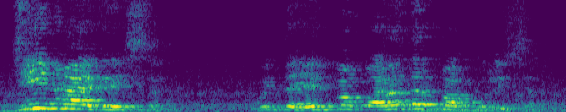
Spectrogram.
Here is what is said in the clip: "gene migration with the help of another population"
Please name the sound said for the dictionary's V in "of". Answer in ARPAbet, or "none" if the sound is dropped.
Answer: P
